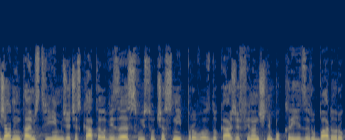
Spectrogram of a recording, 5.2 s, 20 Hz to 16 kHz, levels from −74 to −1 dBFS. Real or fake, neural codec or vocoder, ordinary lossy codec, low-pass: real; none; MP3, 48 kbps; 10.8 kHz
